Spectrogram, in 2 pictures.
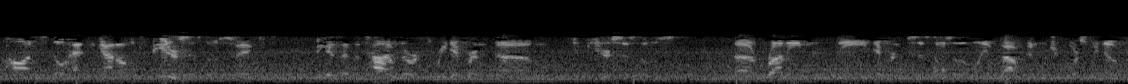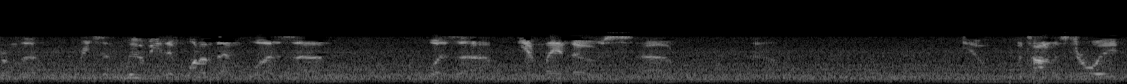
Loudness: -31 LUFS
